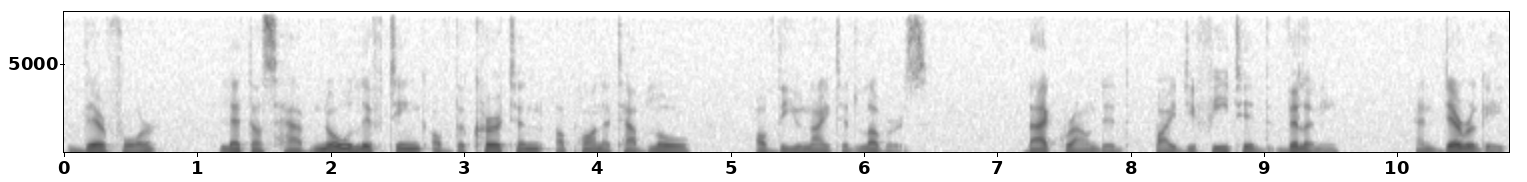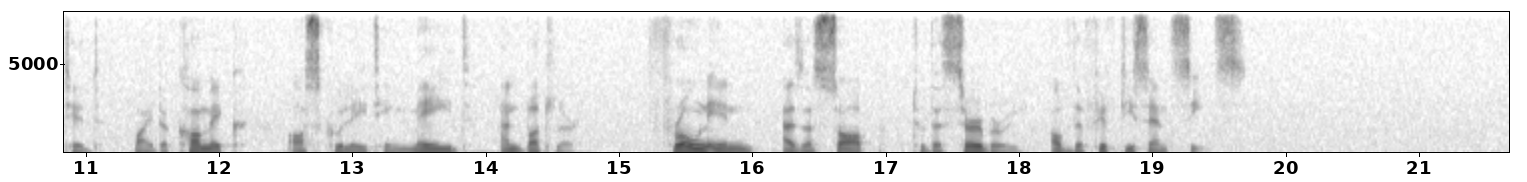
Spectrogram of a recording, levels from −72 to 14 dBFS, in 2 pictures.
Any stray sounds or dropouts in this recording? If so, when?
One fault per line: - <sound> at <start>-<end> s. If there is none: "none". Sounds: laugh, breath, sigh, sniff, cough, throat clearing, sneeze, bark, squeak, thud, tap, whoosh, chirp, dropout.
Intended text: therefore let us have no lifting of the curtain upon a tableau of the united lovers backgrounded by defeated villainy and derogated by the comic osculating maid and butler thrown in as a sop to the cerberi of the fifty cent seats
none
